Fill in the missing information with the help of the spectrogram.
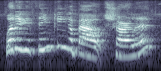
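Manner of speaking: pig voice. A narrator's reading. Wilbur voiced asking.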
